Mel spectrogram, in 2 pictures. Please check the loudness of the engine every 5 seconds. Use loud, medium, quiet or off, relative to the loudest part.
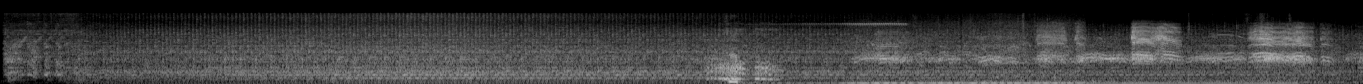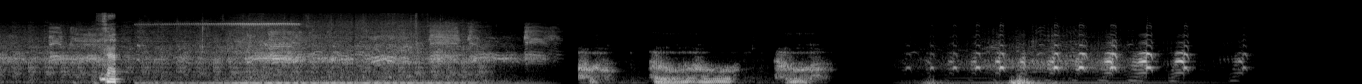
loud, loud, medium, medium, off, off.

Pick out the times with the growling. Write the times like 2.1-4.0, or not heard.
7.0-7.8, 19.4-21.9.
